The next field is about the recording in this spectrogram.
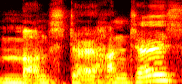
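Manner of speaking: very loud, growling dragon roar. A narrator reads the creature's retort to Tam, growled. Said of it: "growled the creature".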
